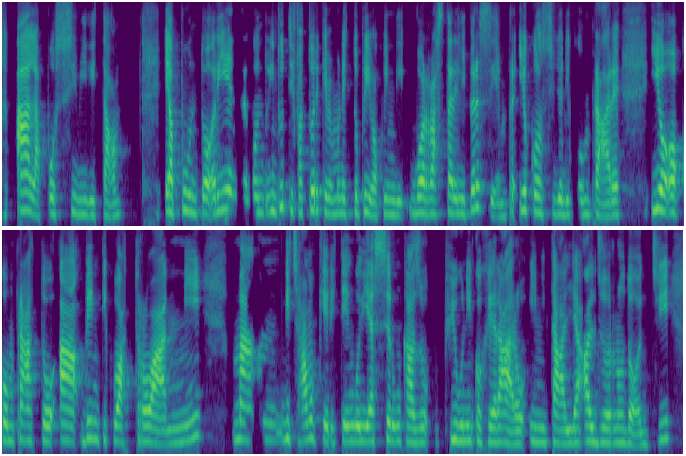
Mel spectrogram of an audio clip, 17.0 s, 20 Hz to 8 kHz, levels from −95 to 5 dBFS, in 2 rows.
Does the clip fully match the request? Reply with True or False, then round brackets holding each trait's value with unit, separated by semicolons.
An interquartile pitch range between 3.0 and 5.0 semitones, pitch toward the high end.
False (2.4 semitones; 205 Hz)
